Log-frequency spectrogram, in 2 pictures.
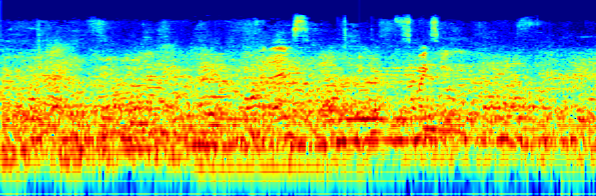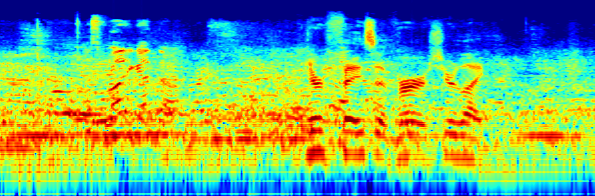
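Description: Many people chatter in a busy room.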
